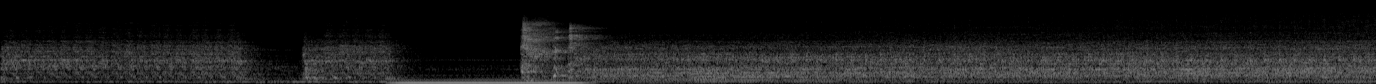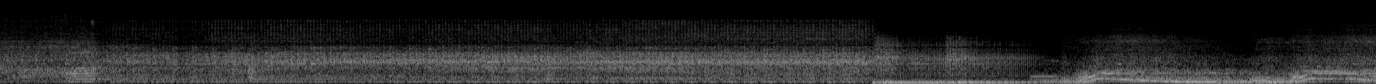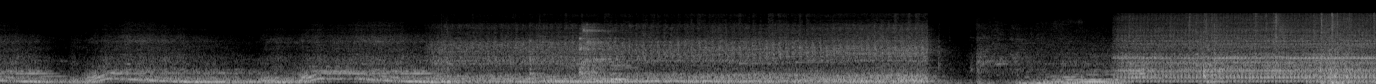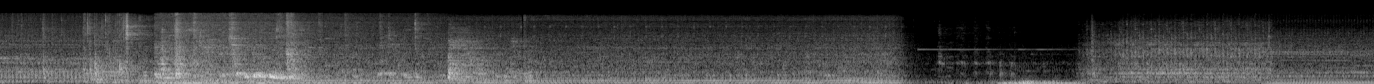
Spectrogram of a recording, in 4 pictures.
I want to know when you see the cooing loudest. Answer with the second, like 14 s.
44 s.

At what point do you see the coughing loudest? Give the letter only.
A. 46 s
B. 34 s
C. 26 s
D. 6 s
A.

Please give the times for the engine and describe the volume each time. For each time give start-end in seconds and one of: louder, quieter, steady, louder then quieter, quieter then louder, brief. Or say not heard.
0.0-54.9 louder.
